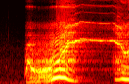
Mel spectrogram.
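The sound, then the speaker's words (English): A loud imitation of a bull elk call, made to cut off a bull with more emotion: a single rising, strained bugle with harmonic whistling overtones that breaks into a raspy, grunting tail, with no talking. “And now I cut him off with a little bit more of emotion.”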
